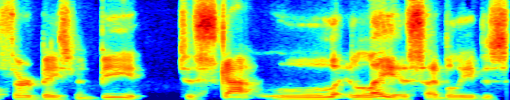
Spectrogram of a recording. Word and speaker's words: Leius: a ground ball third baseman beat to scott leius I believe this is how you pronounce his name picks it up fires across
